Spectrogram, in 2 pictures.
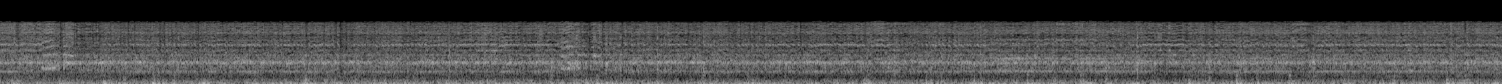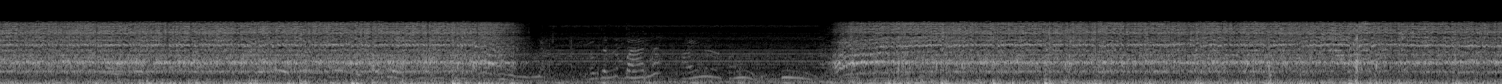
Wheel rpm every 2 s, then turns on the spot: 170, 160, 160, 170, 160, 160, 160, 160, 160, 160, 30, 10, 140, 160, 160.
none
